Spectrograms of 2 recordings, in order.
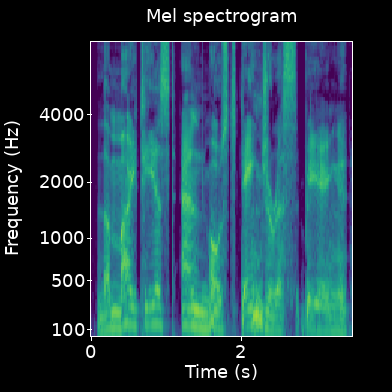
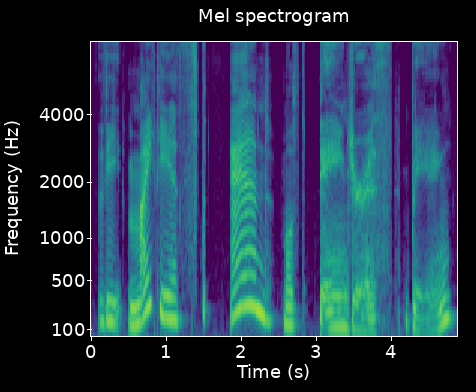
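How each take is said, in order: First: Loud, slow, emphatic dragon correction; interrupting correction. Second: High, slow, drawn-out recitation; obediently recited. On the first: Dragon correcting his storyteller, loud and emphatic. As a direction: cut in and stress each missing word. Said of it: "Nettlebrand interrupted". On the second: Servant repeating the corrected line, reciting high and slow. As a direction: recite it back carefully, like a dutiful servant. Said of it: "Twigleg obediently recited". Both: A narrator's reading.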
